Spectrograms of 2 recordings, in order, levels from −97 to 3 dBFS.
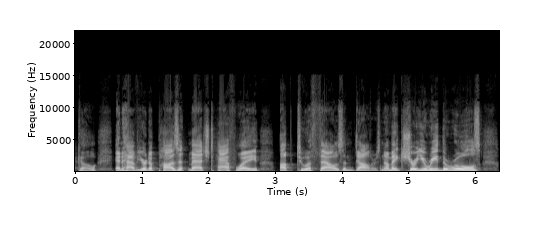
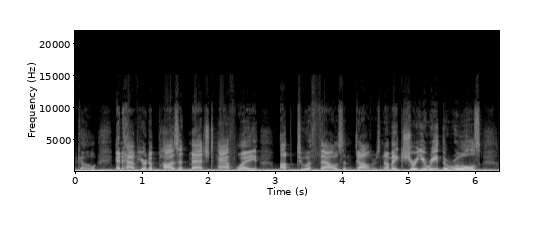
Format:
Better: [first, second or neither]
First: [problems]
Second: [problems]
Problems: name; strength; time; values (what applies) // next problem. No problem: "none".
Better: first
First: none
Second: low rumble; loud; throughout; 7 dB below the speech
